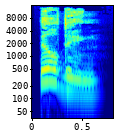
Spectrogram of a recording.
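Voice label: "building", English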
